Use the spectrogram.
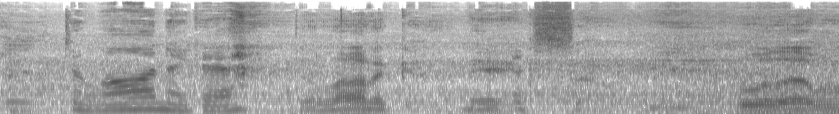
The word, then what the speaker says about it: Dahlonega: Dahlonega.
